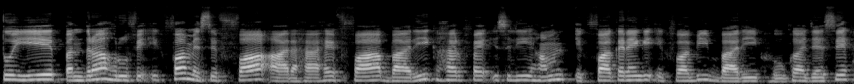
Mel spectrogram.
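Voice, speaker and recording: A woman teaching Quran recitation rules step by step, explaining slowly and drawing out chanted examples. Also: mid-range voice, fairly bright tone. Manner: slow, deliberate explaining, with drawn-out chanted examples; often checks in with "theek hai". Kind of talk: step-by-step tajweed lesson.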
